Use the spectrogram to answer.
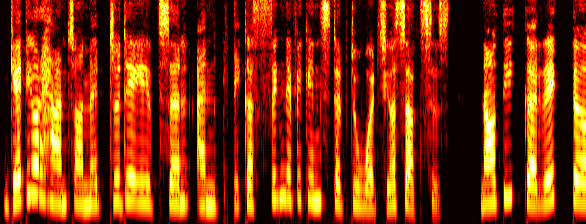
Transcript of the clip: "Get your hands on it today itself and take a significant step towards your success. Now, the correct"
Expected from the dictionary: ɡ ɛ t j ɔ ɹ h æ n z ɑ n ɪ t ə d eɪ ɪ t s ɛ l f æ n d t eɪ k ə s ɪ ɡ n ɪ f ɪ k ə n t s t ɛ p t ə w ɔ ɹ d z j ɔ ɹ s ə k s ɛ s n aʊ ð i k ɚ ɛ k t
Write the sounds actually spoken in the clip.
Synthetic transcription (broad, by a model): ɡ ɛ t j ɔ ɹ h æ n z ɑ n ɪ t ə d eɪ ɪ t s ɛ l æ n d t eɪ k ə s ɪ ɡ n ɪ f ɪ k ə n t s t ɛ p t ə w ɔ ɹ d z j ɔ ɹ s ə k s ɛ s n aʊ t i k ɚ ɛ k t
